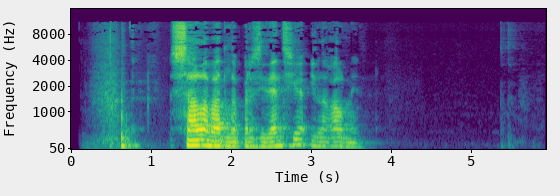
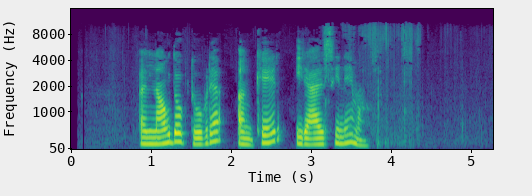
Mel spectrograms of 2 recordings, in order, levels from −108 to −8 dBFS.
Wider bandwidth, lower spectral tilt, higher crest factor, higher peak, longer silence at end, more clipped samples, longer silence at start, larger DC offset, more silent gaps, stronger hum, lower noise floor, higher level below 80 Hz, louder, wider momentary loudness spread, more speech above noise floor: about the same, 11.5 kHz vs 10.5 kHz; second, -4.5 dB/octave vs -7 dB/octave; about the same, 20 dB vs 20 dB; about the same, 0 dBFS vs -2 dBFS; first, 2.3 s vs 1.6 s; neither; second, 0.4 s vs 0.85 s; neither; neither; neither; first, -82 dBFS vs -67 dBFS; first, -50 dBFS vs -70 dBFS; first, -17 LUFS vs -22 LUFS; first, 22 LU vs 7 LU; first, 66 dB vs 46 dB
